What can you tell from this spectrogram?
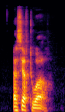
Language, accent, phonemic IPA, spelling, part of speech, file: French, France, /a.sɛʁ.twaʁ/, assertoire, adjective, LL-Q150 (fra)-assertoire.wav
- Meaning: 1. assertoric 2. assertory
